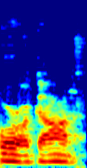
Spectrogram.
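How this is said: The word has a British pronunciation. "while the British say oregano"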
